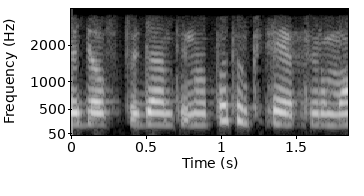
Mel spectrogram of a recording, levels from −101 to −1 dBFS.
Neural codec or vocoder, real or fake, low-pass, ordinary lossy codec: none; real; 3.6 kHz; AAC, 16 kbps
